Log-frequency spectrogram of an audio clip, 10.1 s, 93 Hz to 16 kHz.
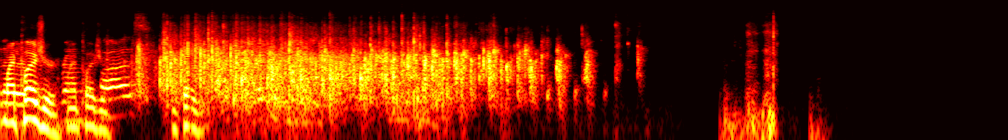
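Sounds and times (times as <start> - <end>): audience applauding: 1.3 - 6.4.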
